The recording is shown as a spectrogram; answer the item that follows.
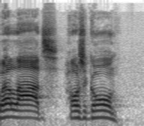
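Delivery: clumsy, loud, badly put-on Tipperary accent. Asked on a podcast whether they can do a Tipperary accent, bad Tipperary accent. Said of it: "asking me if I could do a Tipperary accent".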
